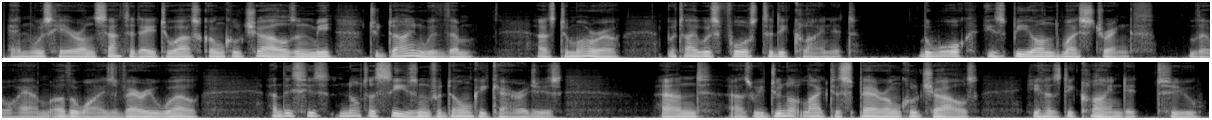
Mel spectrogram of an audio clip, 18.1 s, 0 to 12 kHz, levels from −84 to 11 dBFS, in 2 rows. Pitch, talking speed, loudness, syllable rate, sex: 110 Hz, 200 wpm, -17 LUFS, 5.2 syllables/s, male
